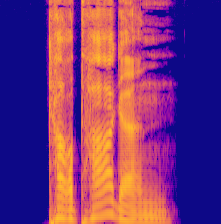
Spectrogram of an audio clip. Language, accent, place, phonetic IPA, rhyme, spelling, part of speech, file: German, Germany, Berlin, [kaʁˈtaːɡɐn], -aːɡɐn, Karthagern, noun, De-Karthagern.ogg
- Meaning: dative plural of Karthager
